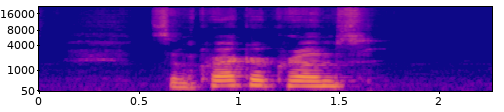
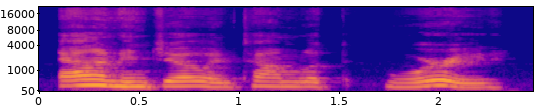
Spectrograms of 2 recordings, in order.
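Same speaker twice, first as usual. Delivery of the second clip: ordinary delivery, nothing marked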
